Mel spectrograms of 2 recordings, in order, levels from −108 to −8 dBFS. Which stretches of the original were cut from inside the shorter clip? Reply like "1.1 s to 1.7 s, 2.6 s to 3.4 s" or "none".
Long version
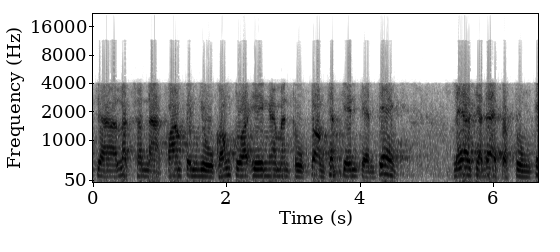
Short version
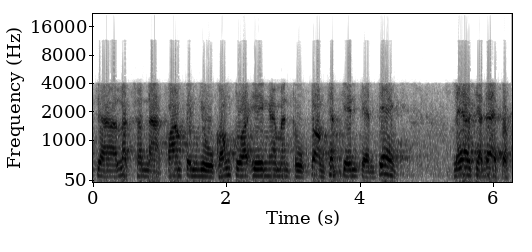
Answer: none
